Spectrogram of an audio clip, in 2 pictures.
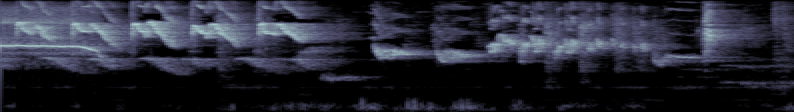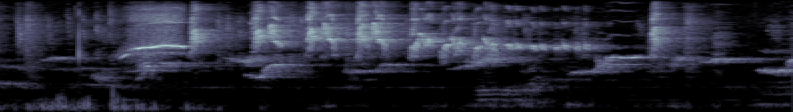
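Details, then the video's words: Oriental magpie-robin after its moult during physical training: a long, varied song of quick downslurred whistles, chattering trills and sharp chips, with a few faint low knocks in the background. "KACER PRO HYPER LATIHAN FISIK PASKA MABUNG.!!!"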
